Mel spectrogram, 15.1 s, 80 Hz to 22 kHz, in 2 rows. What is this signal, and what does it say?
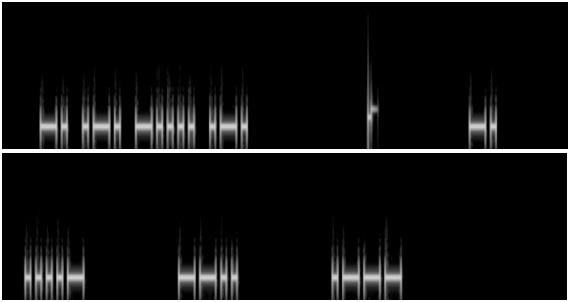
Morse code, heard as a keyed tone, about 17 wpm, spaced as for 9 wpm, 700 Hz. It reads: NR6R N4ZJ
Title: USA Call Signs - 4 Characters - 6x Character Spacing - 17wpm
